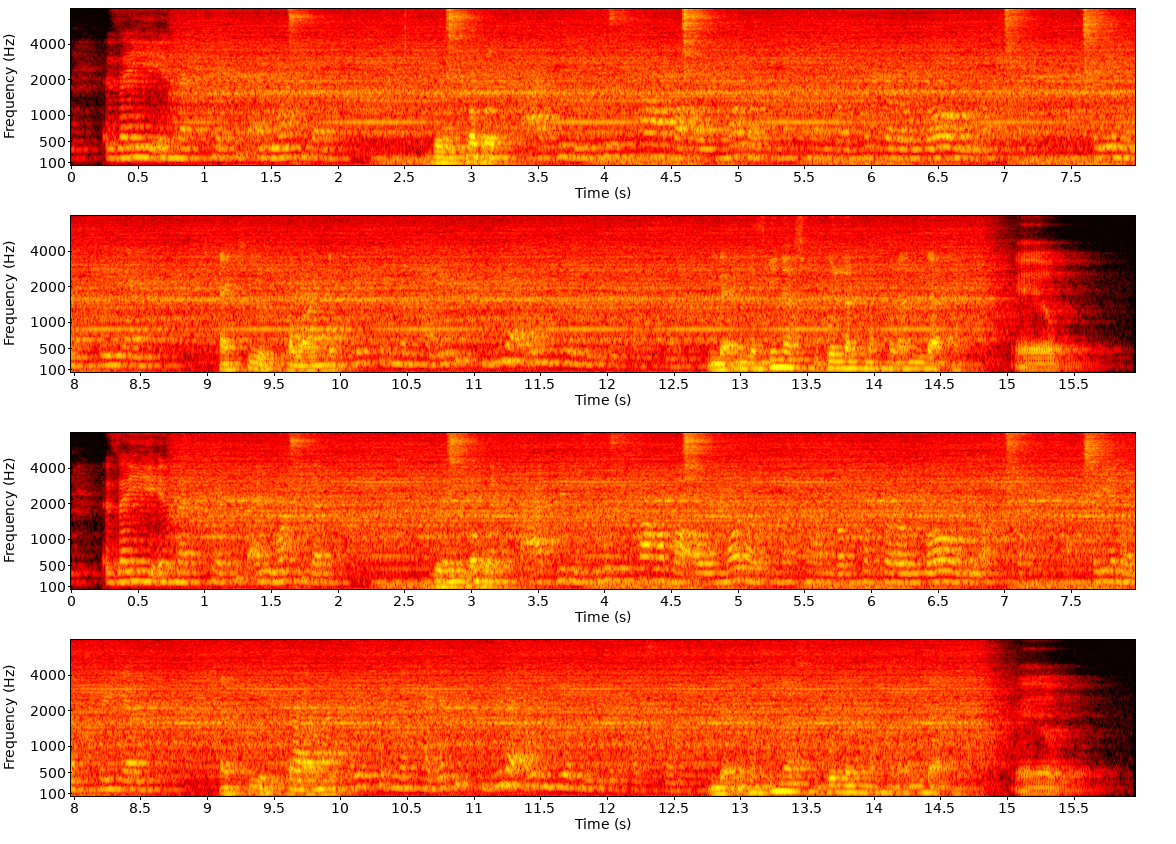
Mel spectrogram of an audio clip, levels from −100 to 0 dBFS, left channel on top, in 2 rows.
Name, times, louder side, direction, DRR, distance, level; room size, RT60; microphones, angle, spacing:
voice 1, 0.2-2.1 2.7-8.6 9.6-12.6, right 2 dB, 75° right, 1 dB, 0.6 m, -36 dB
sound 1, 0.7-14.8, right 1 dB, 30° right, 0.8 m, -35 dB
sound 2, 1.6-8.2, left 1 dB, 75° left, 1.0 m, -37 dB
sound 3, 2.2-8.5, equal, ahead, 0.6 m, -45 dB
voice 2, 2.6-3.2 9.1-10.0 12.8-15.4, left 3 dB, 55° left, 5 dB, 0.4 m, -32 dB
3.3 x 2.2 x 3.2 m, 0.91 s
head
